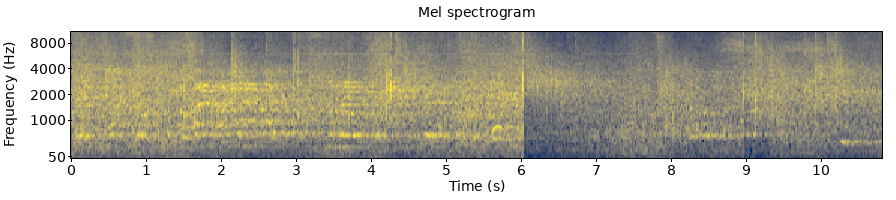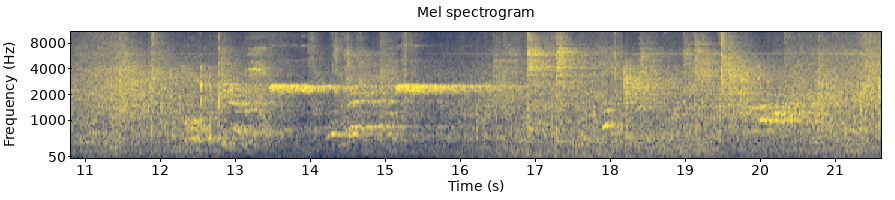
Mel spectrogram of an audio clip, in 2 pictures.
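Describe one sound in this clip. Spectators chatter nearby.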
